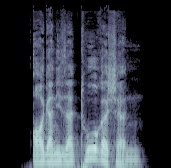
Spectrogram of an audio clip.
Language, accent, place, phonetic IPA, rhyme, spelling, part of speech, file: German, Germany, Berlin, [ɔʁɡanizaˈtoːʁɪʃn̩], -oːʁɪʃn̩, organisatorischen, adjective, De-organisatorischen.ogg
- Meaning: inflection of organisatorisch: 1. strong genitive masculine/neuter singular 2. weak/mixed genitive/dative all-gender singular 3. strong/weak/mixed accusative masculine singular 4. strong dative plural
